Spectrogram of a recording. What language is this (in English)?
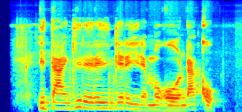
Kikuyu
